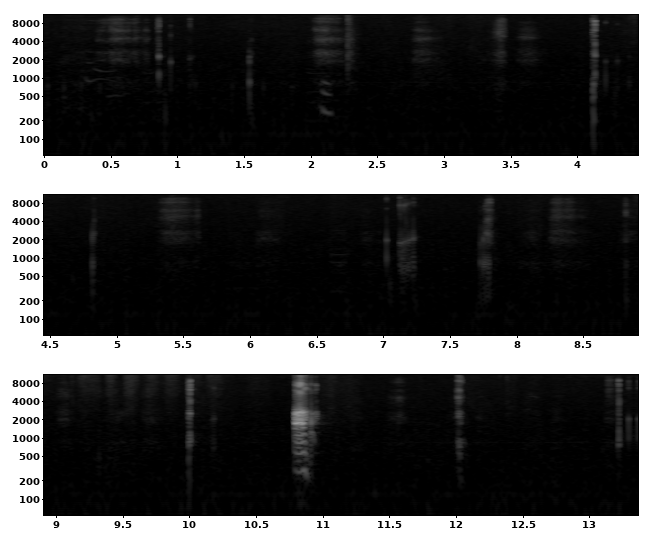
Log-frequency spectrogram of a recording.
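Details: A cat has hiccups: a string of brief, sharp hiccup clicks with small squeaky vocal sounds in a quiet room.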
